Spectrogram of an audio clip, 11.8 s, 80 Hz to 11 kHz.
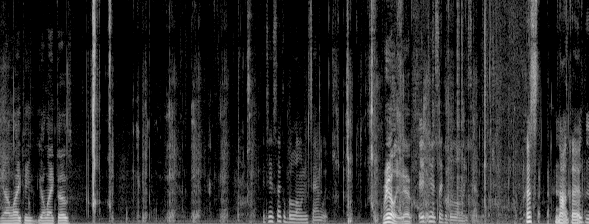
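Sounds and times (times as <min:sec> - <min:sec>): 
speech: 0:00.0 - 0:01.6, 0:05.3 - 0:07.0, 0:07.6 - 0:09.7, 0:10.5 - 0:11.7
chips crunching while being eaten during a tasting: 0:01.7 - 0:10.8
laughter: 0:10.1 - 0:11.7.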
